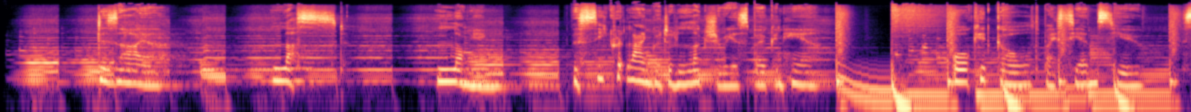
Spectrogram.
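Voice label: UK English Jewelry Commercial, British English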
